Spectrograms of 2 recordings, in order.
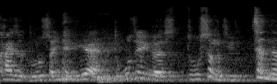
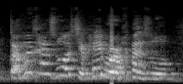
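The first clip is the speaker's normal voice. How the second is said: higher and louder, pressing him; hurry-up nagging; 5 semitones higher, 7 dB louder than usual. Retold or imitated. Wife urging husband to study at night, loud nagging. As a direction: chase him back to the books.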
